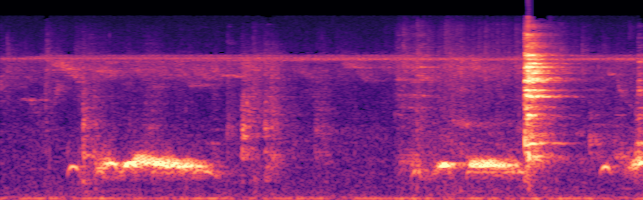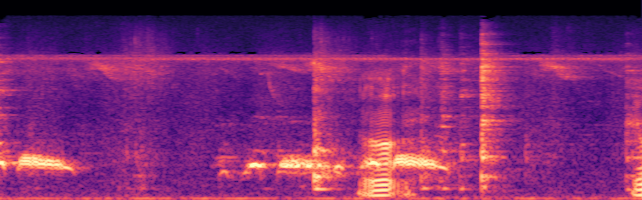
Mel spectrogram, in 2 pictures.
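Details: Spotted dove kept as a decoy bird and let out for training, giving soft low hooting coos in short phrases with pauses between. Sharp clicks and taps cut through, and a steady high hum runs throughout.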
